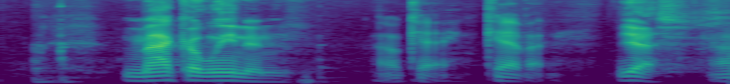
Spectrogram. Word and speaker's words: McAleenan: McAleenan.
